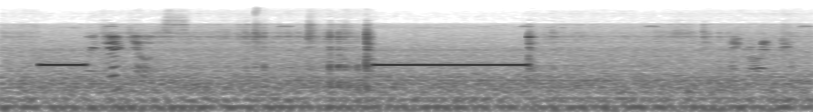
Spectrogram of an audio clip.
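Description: Two steady censor bleeps blanking out profanity in body-camera audio: a short bleep near the start and a longer one of just over a second in the middle, with faint clipped speech between them.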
